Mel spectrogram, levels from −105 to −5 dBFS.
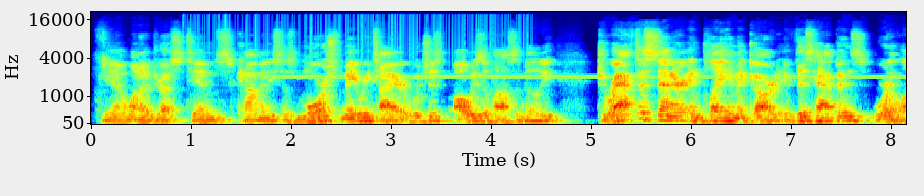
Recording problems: off-mic speech; far
room echo; slight; dies away in 0.3 s
high-pitched whine; faint; from 1.5 s on; 2 kHz, 25 dB below the speech
crackling; faint; from 1 to 4.5 s; 30 dB below the speech
abrupt cut into speech; at the end

